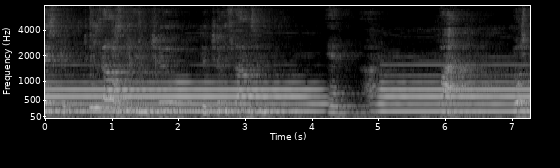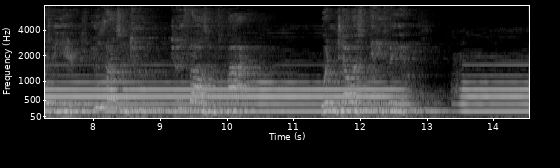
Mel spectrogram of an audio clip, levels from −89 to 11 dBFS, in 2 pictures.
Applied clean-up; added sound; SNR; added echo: none; Wind instrument, woodwind instrument; -2 dB; reverberation time 2.4 s.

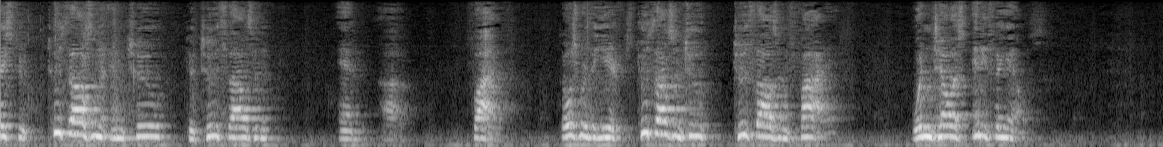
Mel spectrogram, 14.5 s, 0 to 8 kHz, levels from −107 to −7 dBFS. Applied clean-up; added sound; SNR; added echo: none; none; none; none.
